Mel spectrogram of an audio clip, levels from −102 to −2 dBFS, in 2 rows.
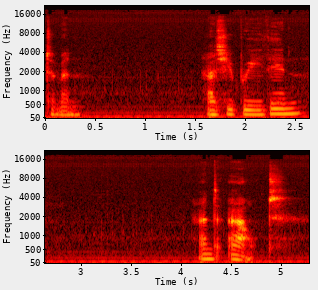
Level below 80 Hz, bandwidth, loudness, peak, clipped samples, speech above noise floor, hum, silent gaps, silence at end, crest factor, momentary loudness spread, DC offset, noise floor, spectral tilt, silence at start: -68 dBFS; 19 kHz; -42 LUFS; -22 dBFS; under 0.1%; 21 dB; none; none; 0 s; 24 dB; 26 LU; under 0.1%; -63 dBFS; -3.5 dB/octave; 0 s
